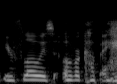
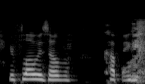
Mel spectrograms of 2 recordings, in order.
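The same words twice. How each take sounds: First: Said in the usual way. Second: "Your flow is overcupping" said again louder with a grin, leaning on "flow"; playful emphasis. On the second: Shown as a demonstration. Reader savoring her own tarot pun, punching "flow".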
